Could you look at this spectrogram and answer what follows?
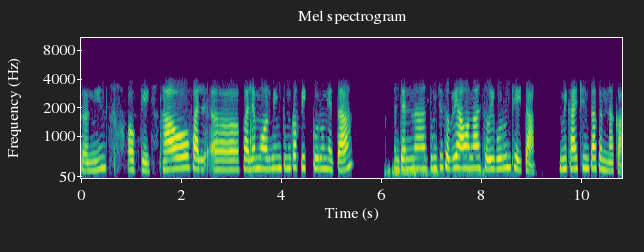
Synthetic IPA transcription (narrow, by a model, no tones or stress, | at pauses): səniːnoke | hãofal | falamɔɾniŋɡt̪umkapikːəɾuːnjɛt̪a | ənit̪ɛnat̪umt͡ɕesəɡɭiːɦãʋãŋɡãsəʋiːkəɾuːnt̪ʰejt̪a | t̪um̤ikajt͡ɕint̪akənːaka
